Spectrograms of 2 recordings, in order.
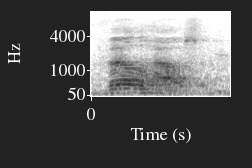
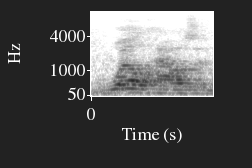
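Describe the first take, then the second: First: The name begins with a V sound. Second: The name begins with a W sound. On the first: This is the original German way. The speaker calls it right. "it's properly pronounced Wellhausen" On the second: This is how it is said in America. The speaker calls it wrong. "we would say Wellhausen here in America"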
